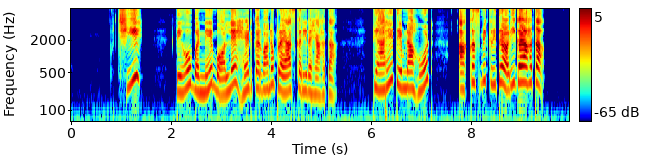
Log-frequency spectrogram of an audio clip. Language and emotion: Gujarati, disgusted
